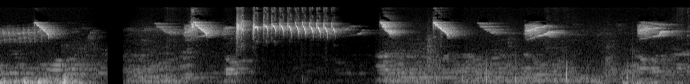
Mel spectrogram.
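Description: Little Spiderhunter giving sharp, high, down-slurred chips at uneven intervals, broken by a fast ringing trill of about ten notes; faint low rustling underneath.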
